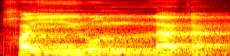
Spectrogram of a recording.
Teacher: tanwinnya ini melebur pada huruf lam, jadi pendek satu harakat tanpa dengung. Khairul laka melebur, jadi seakan-akan cuma dhammah. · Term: idgham bila gunnah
